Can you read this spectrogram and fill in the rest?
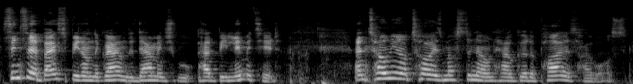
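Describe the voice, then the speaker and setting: Expressive audiobook-style storyteller. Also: mid-range voice. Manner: acts out sound effects with gusto. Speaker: narrator reading a novel aloud. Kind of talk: expressive storytelling, first-person narration.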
